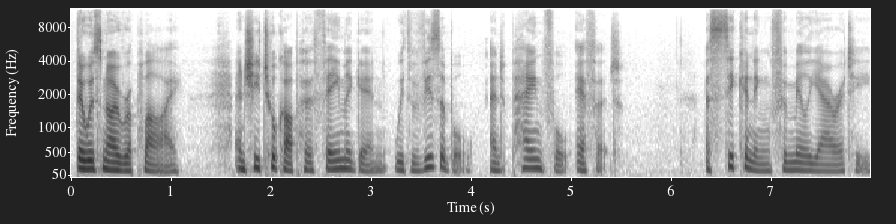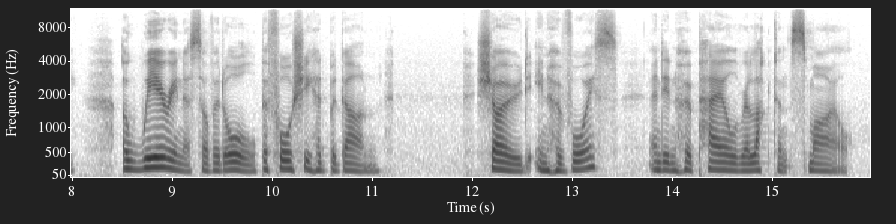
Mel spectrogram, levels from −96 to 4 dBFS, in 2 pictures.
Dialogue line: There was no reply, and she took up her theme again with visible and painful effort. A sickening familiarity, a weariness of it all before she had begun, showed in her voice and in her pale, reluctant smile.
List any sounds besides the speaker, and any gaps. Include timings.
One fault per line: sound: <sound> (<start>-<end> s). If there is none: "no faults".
no faults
